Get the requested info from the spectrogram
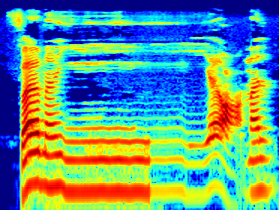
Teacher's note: Bisa dibaca faman ya'mal, ditahan dengan gunnah 2 harokat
